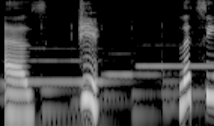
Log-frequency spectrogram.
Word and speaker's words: 日: To pronounce this notation, clench your front teeth. 日日日日 This word is the 4th tone, so it should be 日 The origin of this character.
